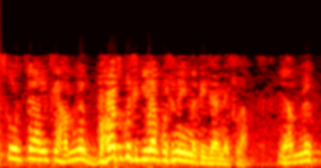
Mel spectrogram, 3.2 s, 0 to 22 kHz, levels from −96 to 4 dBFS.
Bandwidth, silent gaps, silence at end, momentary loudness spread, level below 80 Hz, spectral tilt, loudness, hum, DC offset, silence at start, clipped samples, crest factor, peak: 6 kHz; none; 0 s; 11 LU; -52 dBFS; -9 dB/octave; -19 LUFS; none; under 0.1%; 0 s; under 0.1%; 14 dB; -4 dBFS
